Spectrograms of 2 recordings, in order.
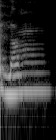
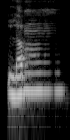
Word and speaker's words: लं: है उसका बीज मत्र होता है लम उसको प्रोनाउंस कैसे करते लम लम सेकंड हम स्वाधिष्ठान चक्र पर जा रहे इसका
